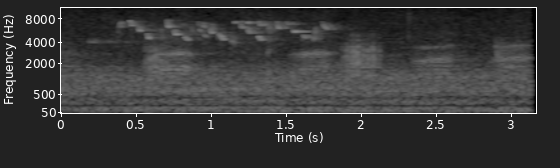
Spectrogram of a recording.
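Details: Dollarbird (Eurystomus orientalis), a summer breeding migrant in Australia, one of a pair in which one, probably the male, catches cicadas for the other: a fast, harsh chattering run of short high notes, then a few separate rasping calls, over faint hiss.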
